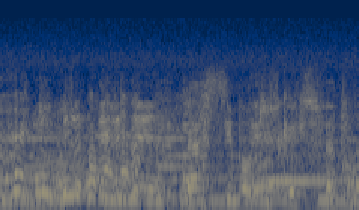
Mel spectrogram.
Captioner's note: Rires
